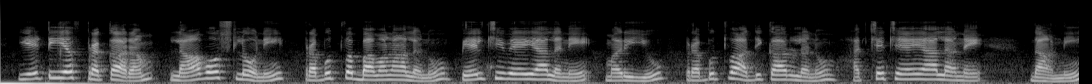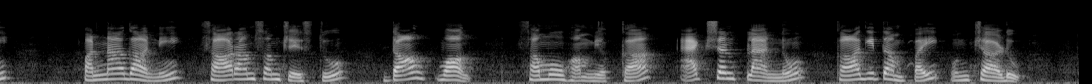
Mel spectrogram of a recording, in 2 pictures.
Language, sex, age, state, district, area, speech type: Telugu, female, 30-45, Andhra Pradesh, Chittoor, rural, read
